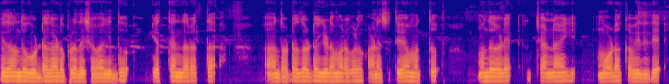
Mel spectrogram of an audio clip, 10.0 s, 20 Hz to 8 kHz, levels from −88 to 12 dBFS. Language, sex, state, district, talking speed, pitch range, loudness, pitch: Kannada, male, Karnataka, Bidar, 90 wpm, 100-105 Hz, -17 LUFS, 105 Hz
